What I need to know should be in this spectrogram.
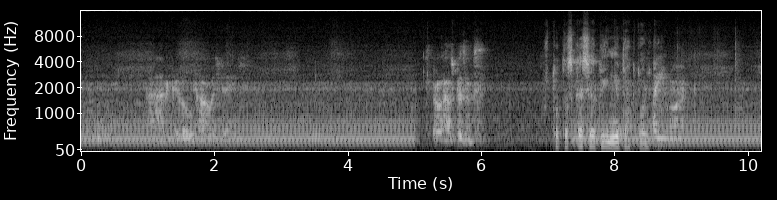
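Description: A man speaks through a television loudspeaker.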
